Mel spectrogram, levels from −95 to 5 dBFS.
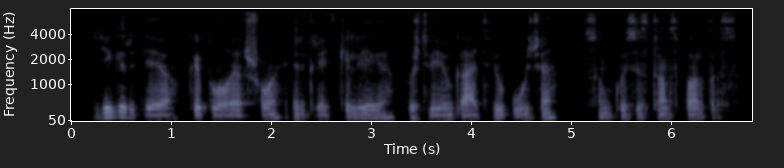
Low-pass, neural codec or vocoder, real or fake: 7.2 kHz; none; real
